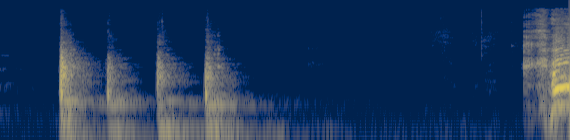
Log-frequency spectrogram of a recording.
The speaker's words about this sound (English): Then he said goodbye to them all in a cheerful voice and went to the throne room, where he rapped upon the door.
